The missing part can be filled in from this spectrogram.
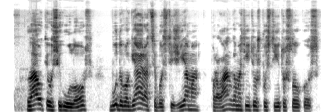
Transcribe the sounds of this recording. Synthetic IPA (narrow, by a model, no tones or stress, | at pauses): lˠɑˑʊkʲɛʊsʲɪuːlˠoːs | buːd̪ɐʋoːɡʲæːɾɐːt̪ʲsʲɪbʊsʲt̪ʲɪʒʲiɛmɑ | pɾoːlˠɐŋɡɐmɐt̪ʲiːt̪ʲɪʊʃpʊsʲt̪ʲiːt̪ʊslˠɐʊkʊs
